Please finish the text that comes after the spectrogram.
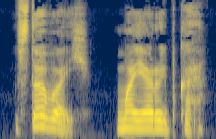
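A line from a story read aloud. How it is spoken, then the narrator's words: Mocking rumble. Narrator (Russian): Насмешливо пророкотала моя постель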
